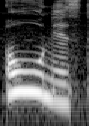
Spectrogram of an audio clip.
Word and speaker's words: honest: an important note that the letter h sometimes can be silent we don't pronounce it so here we say an honest man an honorable person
